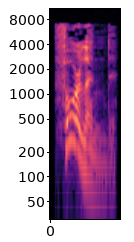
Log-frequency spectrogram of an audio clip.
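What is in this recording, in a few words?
"foreland", British English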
